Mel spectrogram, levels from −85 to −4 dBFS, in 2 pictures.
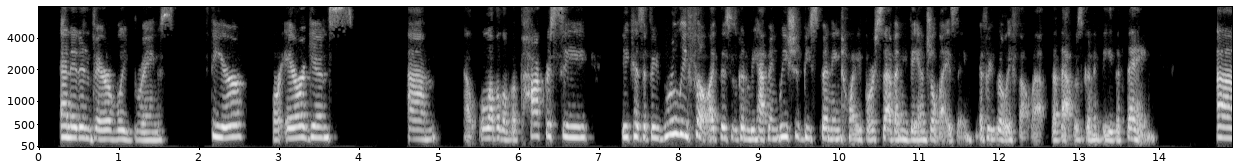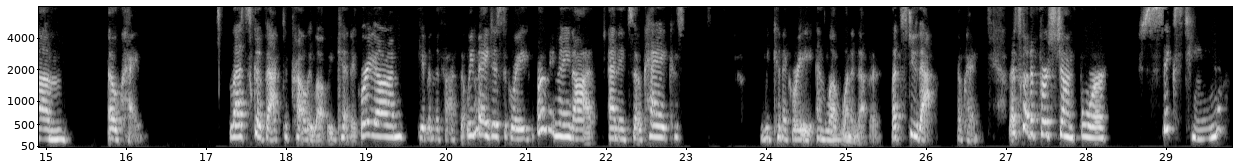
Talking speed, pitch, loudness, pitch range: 175 wpm, 225 Hz, -19 LUFS, 200-250 Hz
